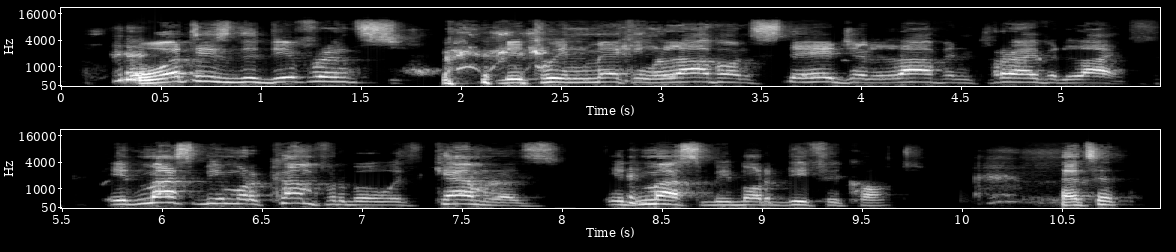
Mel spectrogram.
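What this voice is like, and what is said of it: Put-on accent. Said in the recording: “I love the accent. It brings so much”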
